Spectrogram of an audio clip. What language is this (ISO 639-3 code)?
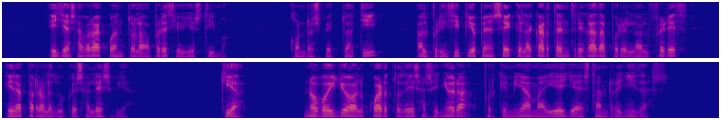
spa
